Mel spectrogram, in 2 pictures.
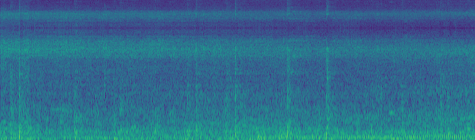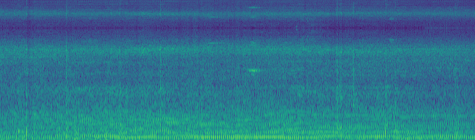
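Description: Railway passenger coaches rolling past at close range: a steady rumble of wheels on the track with occasional clicks, growing a little louder and deeper about halfway through.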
